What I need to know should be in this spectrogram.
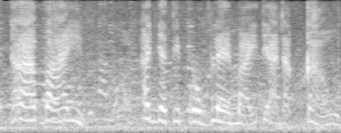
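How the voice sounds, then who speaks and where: High-pitched, blunt gossiping villager. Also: female voice, unhurried, vocal fry, a loud crowd. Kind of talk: Philippine radio drama acting.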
